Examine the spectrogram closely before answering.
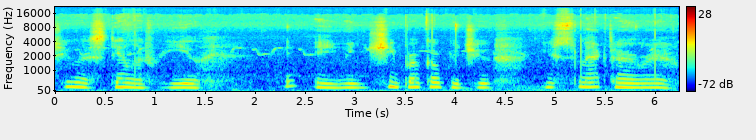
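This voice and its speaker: Behind this recording there is noticeable background noise. A woman at a medium pitch speaks slowly-ish, at a fairly slow pace, in a monotone, flat intonation. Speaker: ASMR creator, hospital worker. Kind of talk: whispered audiobook reading. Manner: whispered, soft, relaxing.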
